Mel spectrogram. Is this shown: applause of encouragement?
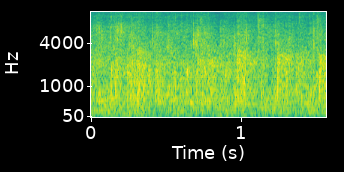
yes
